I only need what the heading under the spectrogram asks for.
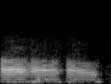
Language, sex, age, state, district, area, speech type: Odia, male, 45-60, Odisha, Sambalpur, rural, conversation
